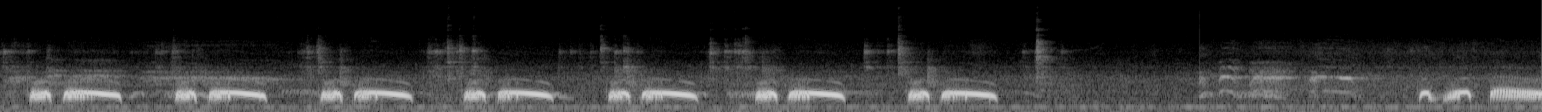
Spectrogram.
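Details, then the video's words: Spotted dove's morning cooing, a patterned song used to lure and train doves: about nine loud, falling coos repeated roughly once a second, a pause with faint whistles, then two more coos. "Tiếng chim gáy bài bản gáy buổi sáng"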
